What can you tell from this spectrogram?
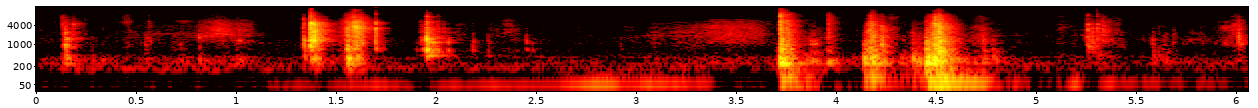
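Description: Hard plastic clicks and knocks as the dust bin of a Coredy R750 robot vacuum is taken out and handled. There are several sharp snaps, the loudest a little past the middle, with low thuds between them.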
